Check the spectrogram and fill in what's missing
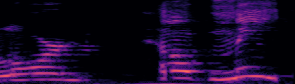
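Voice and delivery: slow and high, rising onto "me"; stress on me. Shown as a demonstration. Showing the panel the last reading, stress on me. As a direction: make "me" the point, pleading for herself. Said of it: "put the emphasis on those different words".

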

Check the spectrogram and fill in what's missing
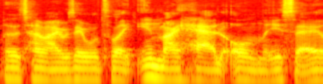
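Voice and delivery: ordinary delivery

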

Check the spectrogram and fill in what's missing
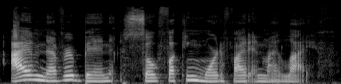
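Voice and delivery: usual speaking voice

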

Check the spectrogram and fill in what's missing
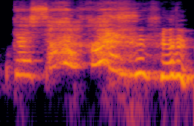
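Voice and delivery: slow high laughing command; mock angry order. Mother ordering the man to come out, slow high and laughing. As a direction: stretch out the order, half laughing.

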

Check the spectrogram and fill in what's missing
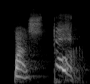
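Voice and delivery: very high put-on woman's voice; mocking woman's voice. Pastor imitating the woman at the church door, very high. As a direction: mimic the woman's shrill warning. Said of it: "es que ella hablaba así".

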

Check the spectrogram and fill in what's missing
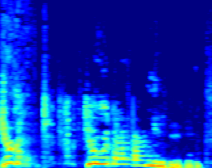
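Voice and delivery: very high, loud, slow mock scream; parent yelling. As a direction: yell it downstairs at the kids. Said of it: "I'm screaming from downstairs".

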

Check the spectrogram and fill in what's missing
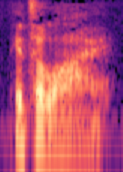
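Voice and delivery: usual speaking voice

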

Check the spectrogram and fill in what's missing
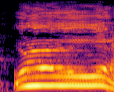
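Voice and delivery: high, loud wordless holler; imitated yelling. Street vendor calling to passers-by at the station, mock yelling. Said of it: "והוא צועק".

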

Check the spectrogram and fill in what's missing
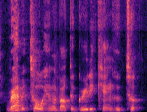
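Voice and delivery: ordinary delivery, nothing marked

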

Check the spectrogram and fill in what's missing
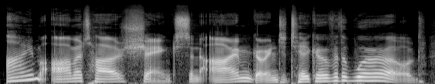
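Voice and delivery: high, slow hammy cartoon villain; supervillain voice. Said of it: "like a supervillain".

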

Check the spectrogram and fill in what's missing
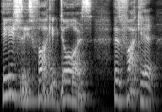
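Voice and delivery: high, loud frustrated ranting; a lost vampire cursing his maze; grumbling Laszlo. Acted. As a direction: curse at the endless doors. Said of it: "he's like".

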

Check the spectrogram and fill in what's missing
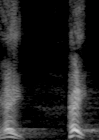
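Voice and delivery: retold attention-getting holler; mock yelling. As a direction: call out to get her attention, acting the angry neighbor. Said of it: "he's, like, yelling".

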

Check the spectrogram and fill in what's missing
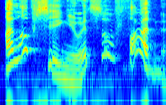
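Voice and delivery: high, slow, sweet imitating a waitress; mock waitress voice.

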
